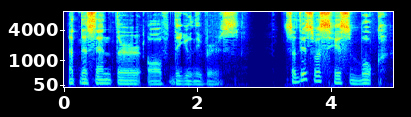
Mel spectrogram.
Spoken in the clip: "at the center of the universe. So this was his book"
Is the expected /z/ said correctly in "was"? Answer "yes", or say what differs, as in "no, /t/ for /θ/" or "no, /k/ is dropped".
no, /s/ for /z/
